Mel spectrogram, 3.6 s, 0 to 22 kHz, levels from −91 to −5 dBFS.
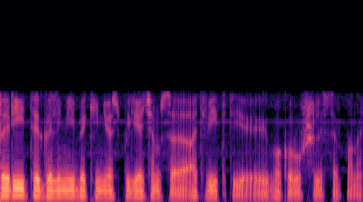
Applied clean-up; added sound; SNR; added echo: neural separator model SepFormer WHAM!.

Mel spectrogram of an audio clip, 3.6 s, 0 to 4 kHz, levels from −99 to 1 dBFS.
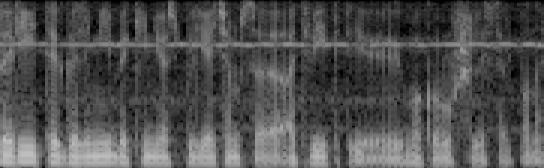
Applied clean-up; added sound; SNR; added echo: none; Bowed string instrument; 19 dB; none.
